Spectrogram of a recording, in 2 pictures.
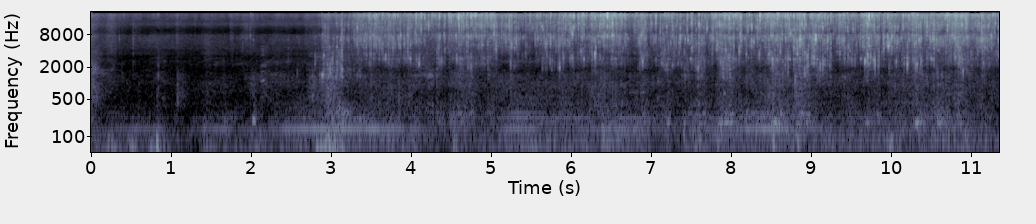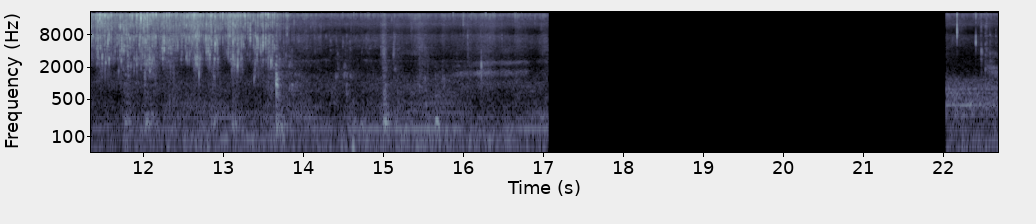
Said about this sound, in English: So let's water this one in.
